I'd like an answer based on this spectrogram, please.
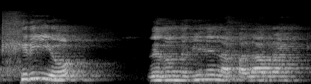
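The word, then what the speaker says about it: χρίω: El verbo, hermano, se pronuncia crío, de donde viene la palabra cristos.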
